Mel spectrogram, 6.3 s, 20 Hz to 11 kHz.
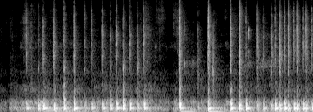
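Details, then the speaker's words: Gen 1 HomePod plugged in, idle and not playing: irregular soft pops and thuds several times a second, not too severe; popping attributed to bad amplifier filter capacitors causing DC offset, checked before repair. "Okay, so it is popping. It's not too severe."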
